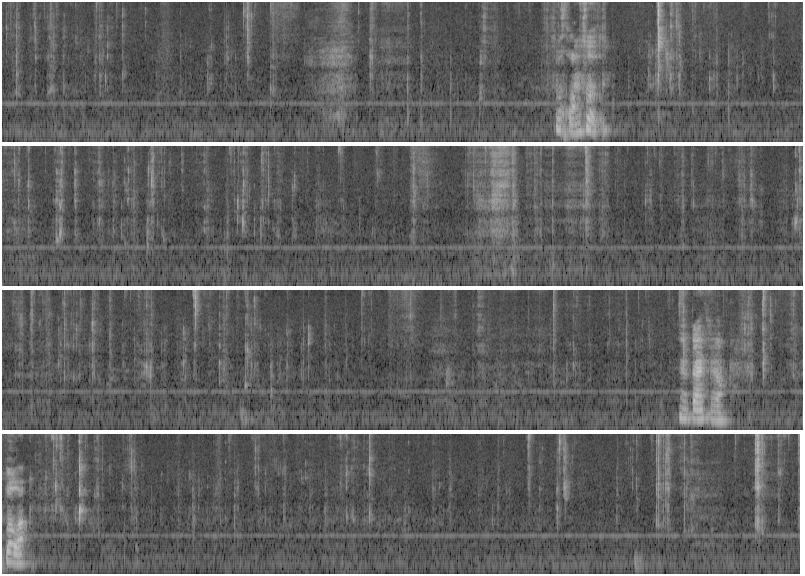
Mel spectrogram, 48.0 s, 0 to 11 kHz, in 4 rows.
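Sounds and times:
wet chewing mouth sounds: 0.0s - 48.0s
crunching ice cream coating: 35.0s - 48.0s.

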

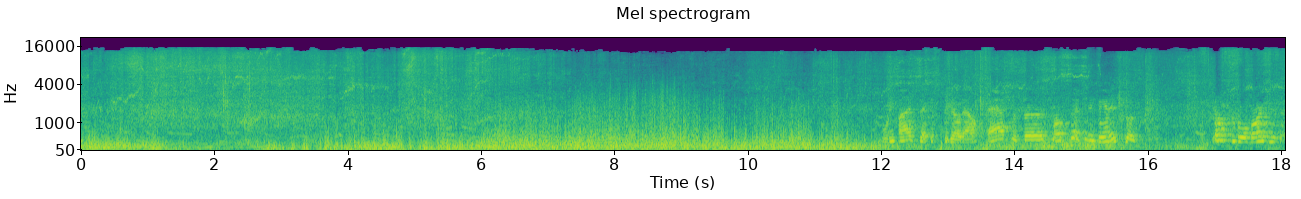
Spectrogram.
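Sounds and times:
rc truck motors whining: 0.0s - 18.0s
steady low rumble: 2.7s - 16.5s.

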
